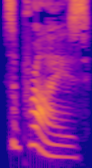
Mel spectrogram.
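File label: "surprise", British English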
